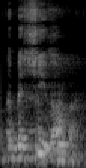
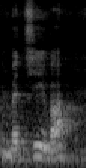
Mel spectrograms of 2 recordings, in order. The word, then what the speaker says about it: Bathsheba: Is that how you pronounce it? Bathsheba. Sorry, Bathsheba.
